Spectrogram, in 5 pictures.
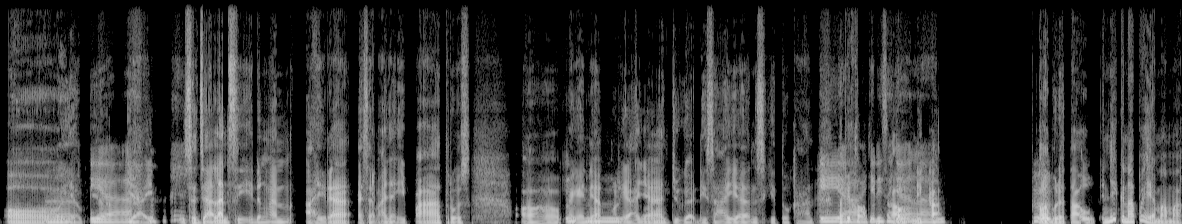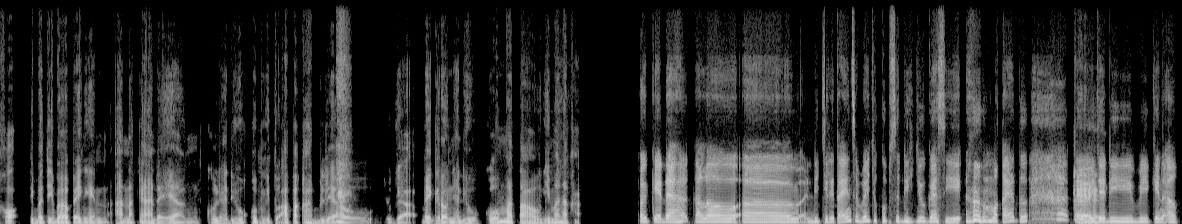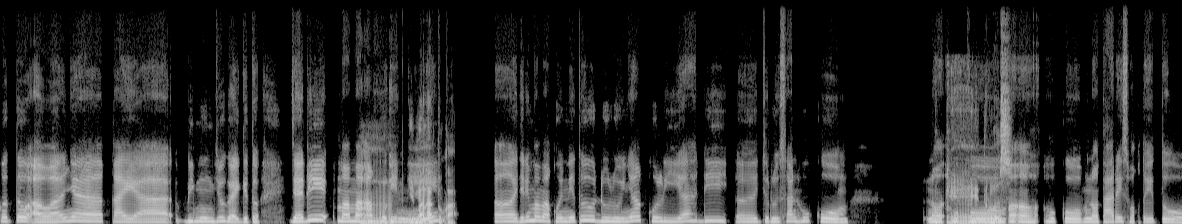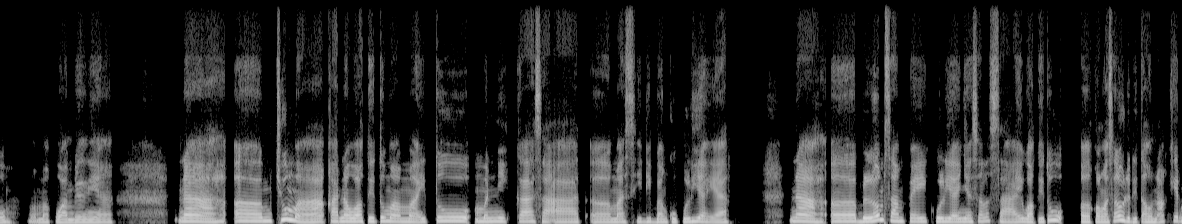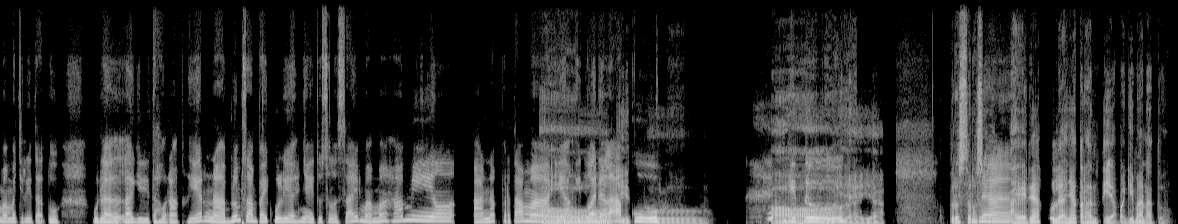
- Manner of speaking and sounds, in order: other background noise; chuckle; tapping; in English: "science"; in English: "background-nya"; laughing while speaking: "makanya tuh"
- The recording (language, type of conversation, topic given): Indonesian, podcast, Bagaimana rasanya ketika keluarga memiliki harapan yang berbeda dari impianmu?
